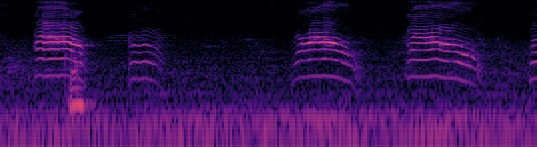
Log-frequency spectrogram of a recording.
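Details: Kitten just after her rescue giving loud, drawn-out mews, four main cries each arching up and sliding down, spaced roughly a second or more apart, over a faint background hum.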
